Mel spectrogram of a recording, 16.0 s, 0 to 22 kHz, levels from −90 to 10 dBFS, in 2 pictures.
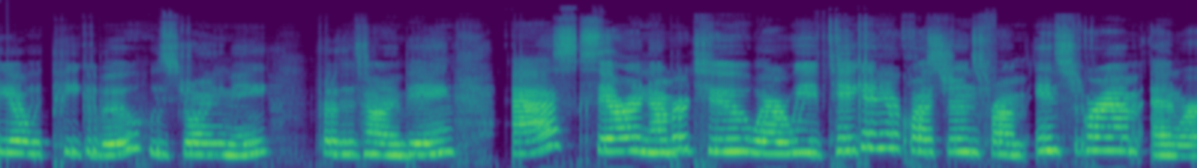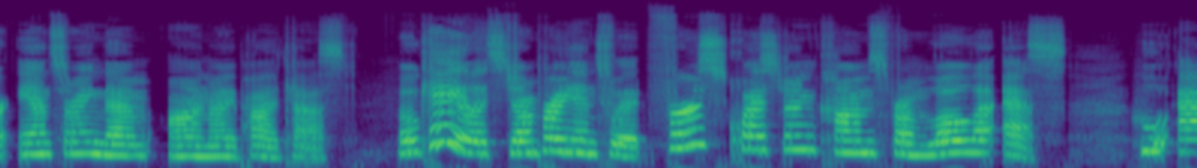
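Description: Throughout, channel delay doubling: one channel lags 42.67 ms, which fits a 2048-sample buffer, so the mono sum carries a distinct equal-level slap rather than comb filtering.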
